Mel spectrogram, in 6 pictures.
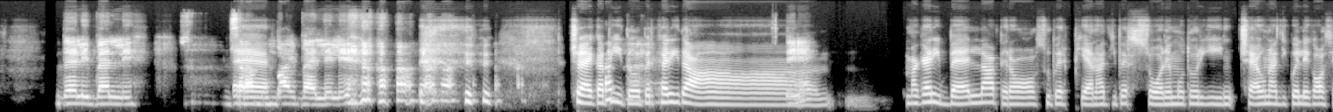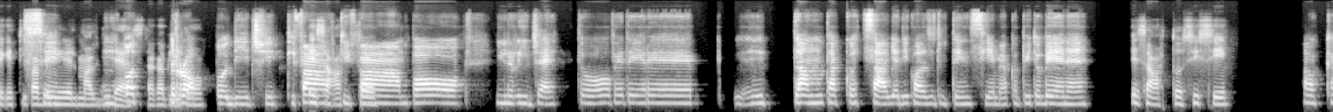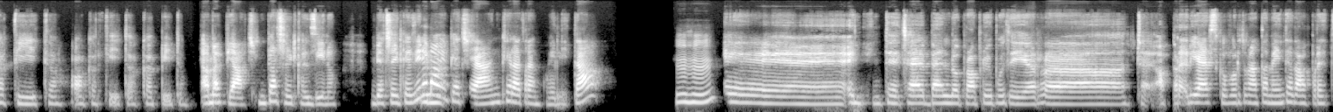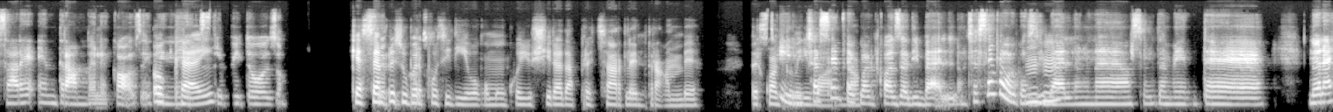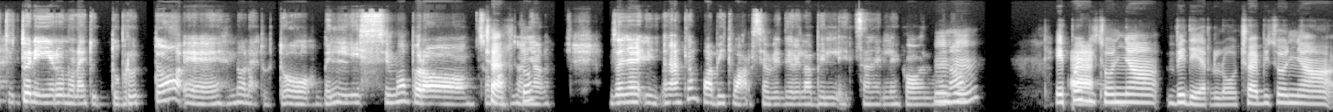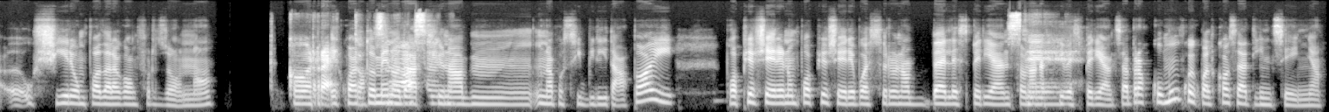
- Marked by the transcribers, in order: tapping; other background noise; chuckle; drawn out: "carità"; other noise; chuckle; stressed: "bellissimo"; "insomma" said as "nsomma"; in English: "comfort zone"
- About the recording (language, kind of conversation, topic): Italian, unstructured, Qual è il viaggio che ti ha cambiato il modo di vedere il mondo?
